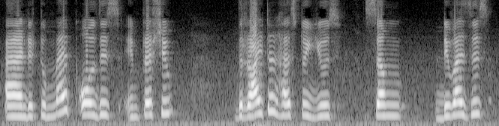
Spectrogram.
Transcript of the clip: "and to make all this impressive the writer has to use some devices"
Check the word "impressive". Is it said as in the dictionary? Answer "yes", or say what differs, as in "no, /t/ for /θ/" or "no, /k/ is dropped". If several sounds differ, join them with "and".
no, /ʃ/ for /s/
